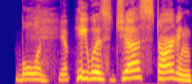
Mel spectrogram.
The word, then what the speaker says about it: Bolan: Chrome Satar Mark Bolan, is that how you pronounce it? Bolan Bolan.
